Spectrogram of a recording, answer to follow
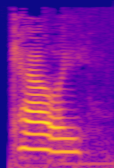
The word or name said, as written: kali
